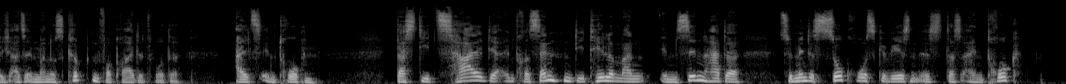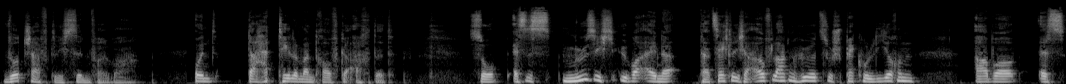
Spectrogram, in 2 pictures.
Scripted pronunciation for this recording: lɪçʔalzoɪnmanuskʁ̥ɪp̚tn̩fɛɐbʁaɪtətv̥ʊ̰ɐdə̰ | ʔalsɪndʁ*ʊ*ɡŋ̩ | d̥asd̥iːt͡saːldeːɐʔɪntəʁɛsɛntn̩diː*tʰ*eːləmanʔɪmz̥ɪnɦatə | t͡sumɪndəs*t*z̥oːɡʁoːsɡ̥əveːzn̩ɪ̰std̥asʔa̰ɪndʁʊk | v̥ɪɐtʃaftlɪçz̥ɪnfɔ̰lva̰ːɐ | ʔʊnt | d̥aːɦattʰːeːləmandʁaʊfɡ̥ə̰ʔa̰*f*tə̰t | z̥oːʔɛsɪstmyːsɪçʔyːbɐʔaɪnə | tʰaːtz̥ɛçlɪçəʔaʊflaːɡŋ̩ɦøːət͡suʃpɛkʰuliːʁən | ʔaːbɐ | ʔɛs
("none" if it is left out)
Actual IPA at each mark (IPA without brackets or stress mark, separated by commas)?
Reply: ʊ, tʰ, t, χ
